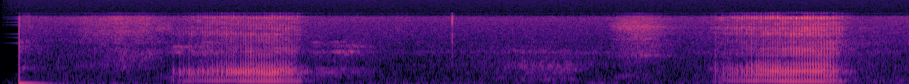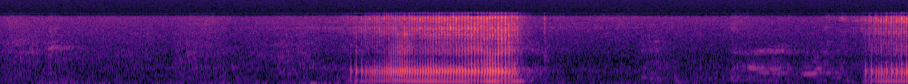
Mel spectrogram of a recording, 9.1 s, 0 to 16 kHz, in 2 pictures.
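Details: A sleeping family dog gives three loud, rattling snores on slow breaths, about 20 a minute, with quiet gaps between them, like an old geezer. Finding: snoring.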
